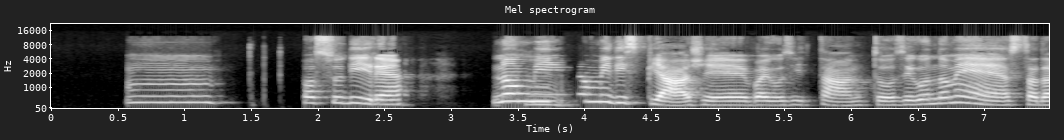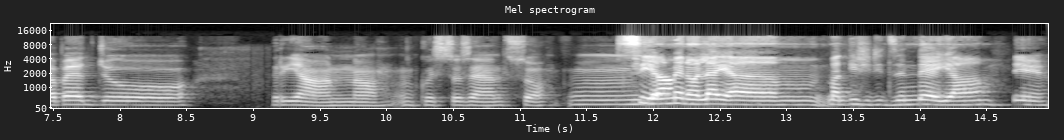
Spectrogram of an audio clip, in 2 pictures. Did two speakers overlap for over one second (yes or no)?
no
